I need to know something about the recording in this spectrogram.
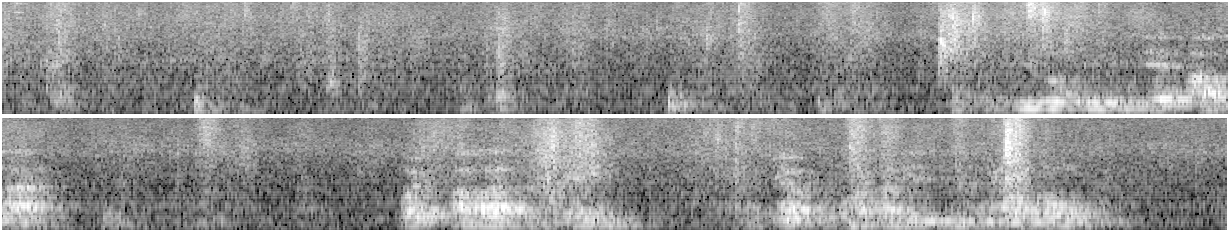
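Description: Footsteps shuffle on a hard floor.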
